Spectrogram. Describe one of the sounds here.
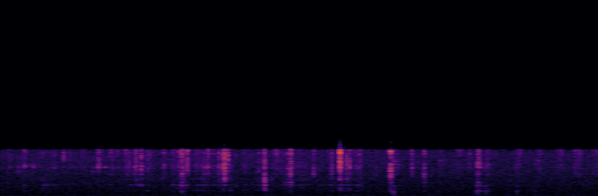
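Small clicks and scratches sound as a hedgehog chews and forages.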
